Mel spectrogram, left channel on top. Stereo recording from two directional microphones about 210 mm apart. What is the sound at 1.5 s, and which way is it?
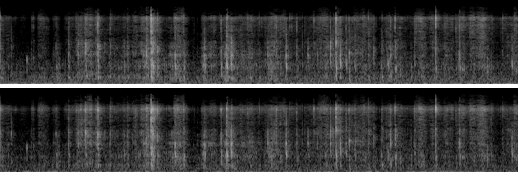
Crumpling, 10° right (ahead or behind).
